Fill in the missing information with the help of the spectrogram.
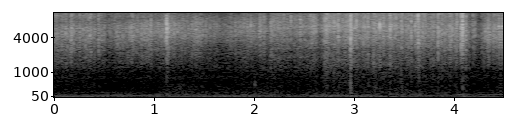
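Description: A pale bundle of wood wool shreds is squeezed and crinkled with fingers close to the mic. It makes a steady, bright, crackling rustle with a few sharper snaps standing out, over a faint low hum.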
